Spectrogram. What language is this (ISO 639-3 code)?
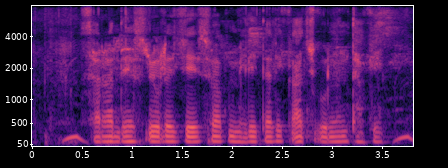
ben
